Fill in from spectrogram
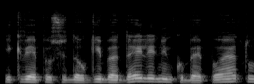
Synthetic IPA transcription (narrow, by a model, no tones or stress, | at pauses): iːkʋʲeːpʲʊsʲɪd̪ɒʊɡʲiːbʲɛd̪ɐɪlʲɪnʲɪŋkubʲɛɪpɔɛt̪uː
